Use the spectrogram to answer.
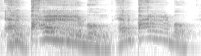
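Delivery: high, loud Baltic German with long rolled R's; Baltic German accent. Shown as a demonstration. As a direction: draw it out in Baltic German, trilling the R hard. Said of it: "really roll those R's ... Baltic German would say".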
